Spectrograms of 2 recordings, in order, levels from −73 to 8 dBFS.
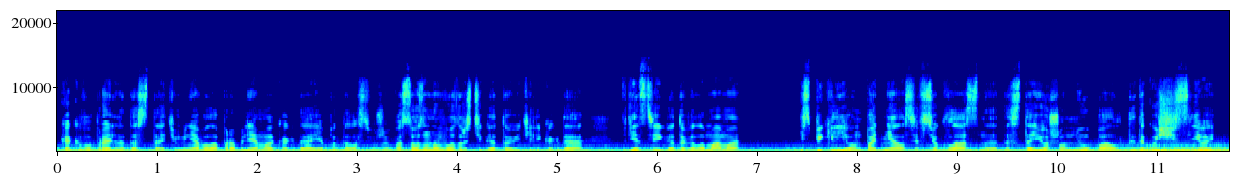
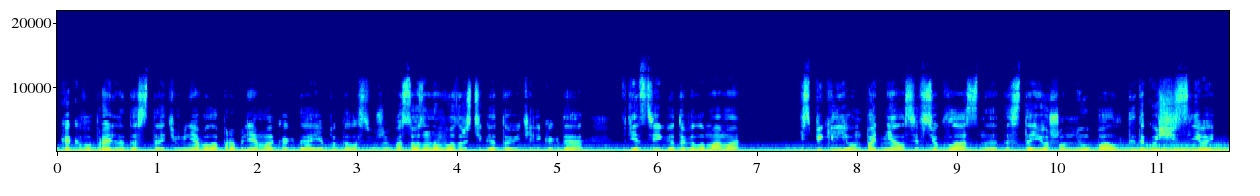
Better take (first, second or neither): neither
